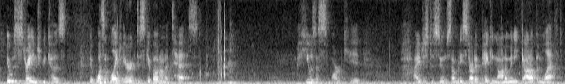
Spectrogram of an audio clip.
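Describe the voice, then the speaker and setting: Echoey, candid high school student, acted by a woman. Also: animated, normal speed, pauses often, lightly acted. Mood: wry, uneasy. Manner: dramatic, conversational. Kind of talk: readers theater monologue. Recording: echoey room, distant mic, clear noise.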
